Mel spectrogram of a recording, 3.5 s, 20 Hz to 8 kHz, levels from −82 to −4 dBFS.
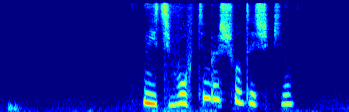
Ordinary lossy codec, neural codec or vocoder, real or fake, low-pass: MP3, 64 kbps; codec, 16 kHz, 0.5 kbps, X-Codec, WavLM features, trained on Multilingual LibriSpeech; fake; 7.2 kHz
